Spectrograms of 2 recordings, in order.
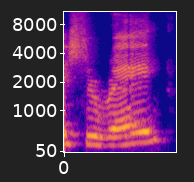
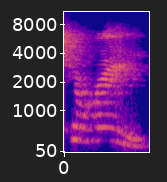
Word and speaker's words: Cherie: No, I want to say Sheree, but I don't think I'm saying it right. It's Cherie, but I like Cher.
